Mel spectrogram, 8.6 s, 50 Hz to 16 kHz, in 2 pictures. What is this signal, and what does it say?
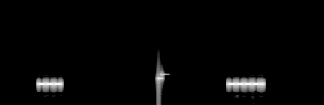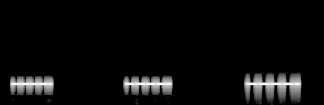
Morse code, heard as a keyed tone, about 38 wpm, spaced as for 8 wpm, 700 Hz. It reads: O 9999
